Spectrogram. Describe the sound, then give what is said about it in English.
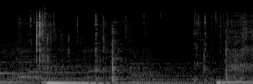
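Thick nut roll dough being stirred as it stiffens, giving soft, quiet squishing and sticky scraping with a few dull thuds and faint crackles. “So let's get this stirred up. It's getting a little stiffer, isn't it?”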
